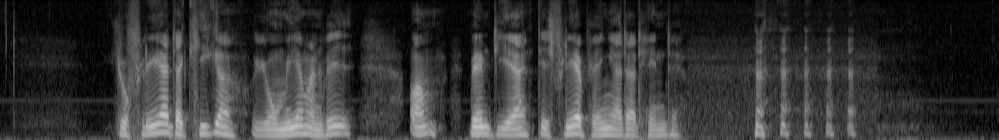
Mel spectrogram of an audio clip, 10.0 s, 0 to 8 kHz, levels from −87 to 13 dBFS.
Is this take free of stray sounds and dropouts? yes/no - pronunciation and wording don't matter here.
no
